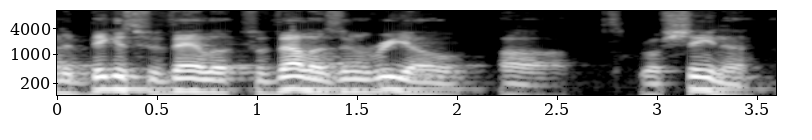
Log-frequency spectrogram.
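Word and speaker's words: Rocinha: Now, this German dude just pulled up to one of the biggest favelas in Rio, Roshina, is how you pronounce it.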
